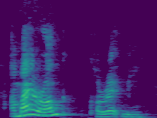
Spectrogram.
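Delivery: ordinary delivery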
